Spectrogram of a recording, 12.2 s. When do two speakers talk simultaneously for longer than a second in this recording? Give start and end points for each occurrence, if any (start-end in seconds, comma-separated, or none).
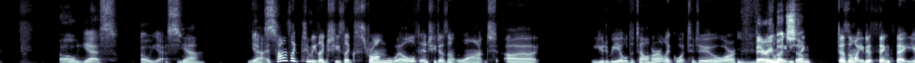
none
